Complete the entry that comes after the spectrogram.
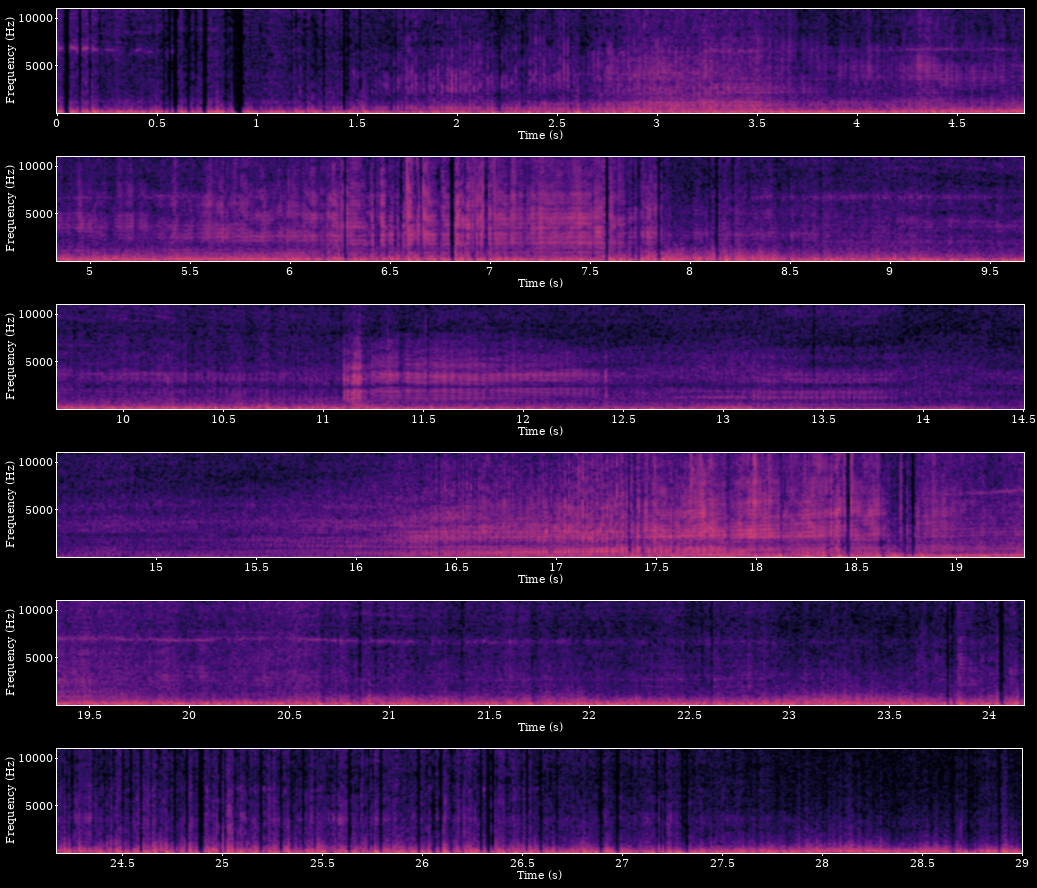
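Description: Motorcycle engine running hard, heard close up from a camera on the bike, its pitch rising and falling as the rider works the throttle and gears. About halfway through it eases off and goes quieter for a few seconds, then climbs again in a rising whine as the bike accelerates out of the corner.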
